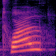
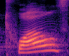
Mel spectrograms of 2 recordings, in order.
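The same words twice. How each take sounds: First: The word is pronounced the French way. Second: The word is pronounced the English way.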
